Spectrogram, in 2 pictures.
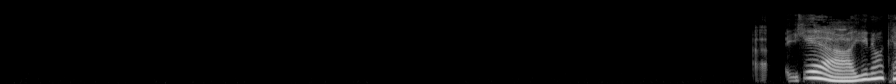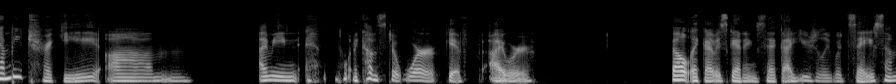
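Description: Speech with two bursts of damaged data in a compressed stream, at 13.56–13.63 s after "it comes to work" and 16.49–16.56 s after "felt like I was": the decoder loses frame sync, producing brief disruptions.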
